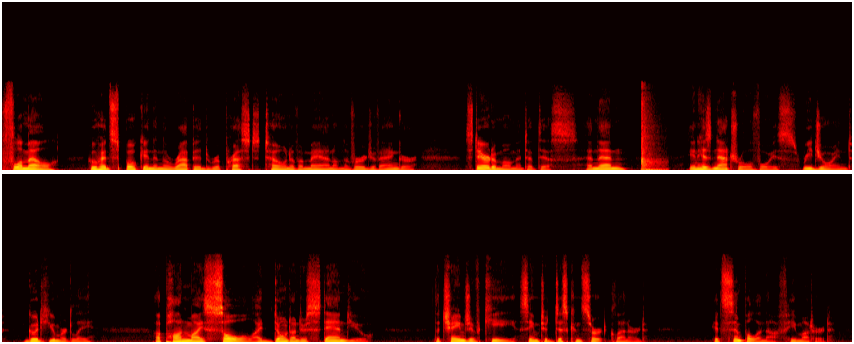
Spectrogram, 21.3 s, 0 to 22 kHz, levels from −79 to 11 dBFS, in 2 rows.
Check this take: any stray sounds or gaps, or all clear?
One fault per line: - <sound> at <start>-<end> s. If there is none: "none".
- thud at 8.0-8.3 s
